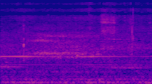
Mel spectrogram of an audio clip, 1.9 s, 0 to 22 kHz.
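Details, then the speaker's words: 2011 Chevy Silverado Hybrid 1500 4x4 after a no-start with a dash lock light and code B1380-06, fixed by replacing a blown 5 A DLIS fuse (#35) in the engine bay: engine fires and settles into a quiet, steady low rumble without stalling; running normally. "i'm gonna turn off this car see if it'll start up from probably unnecessary but let's check this out just that little fuse sure enough fire's right"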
